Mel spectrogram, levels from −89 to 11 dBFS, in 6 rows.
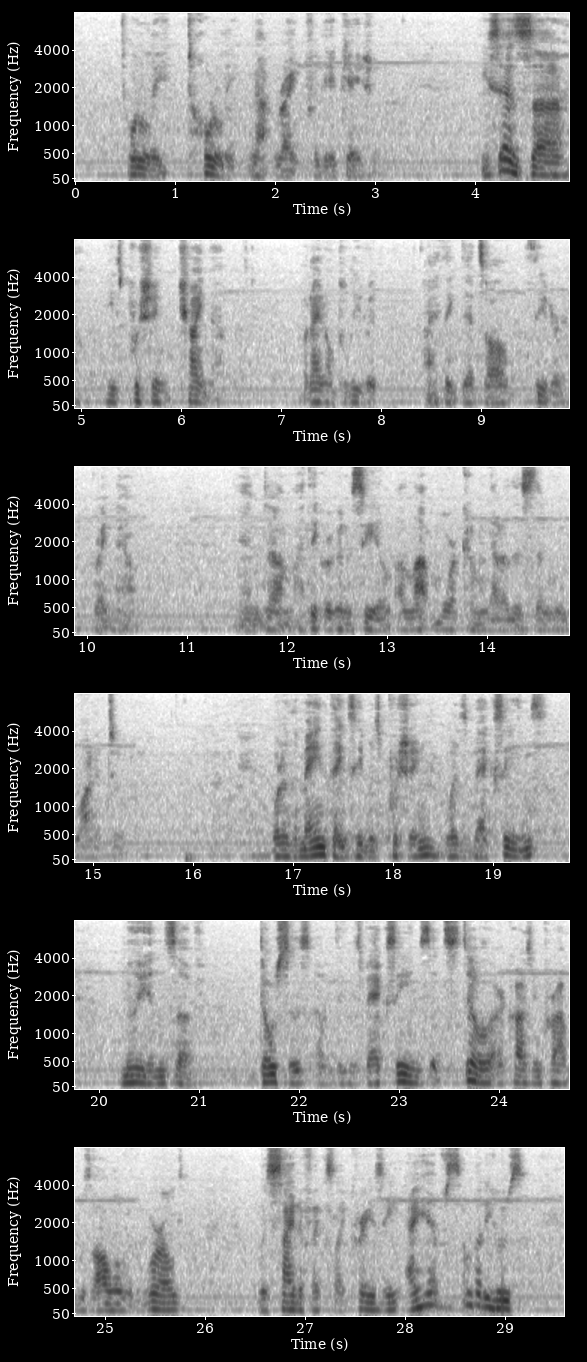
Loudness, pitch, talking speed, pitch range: -20 LUFS, 120 Hz, 160 wpm, 115-125 Hz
